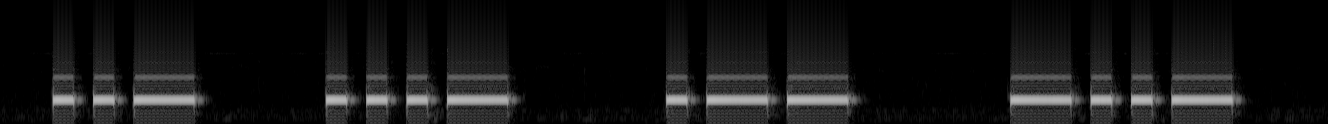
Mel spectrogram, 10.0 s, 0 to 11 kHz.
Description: Morse code, heard as a keyed tone, about 8 wpm, 650 Hz. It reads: U V W X
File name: jh8cbh / 2023cw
